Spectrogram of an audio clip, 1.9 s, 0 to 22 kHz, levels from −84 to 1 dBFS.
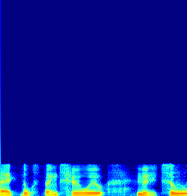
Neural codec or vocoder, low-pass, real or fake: codec, 16 kHz, 0.5 kbps, FreqCodec, larger model; 3.6 kHz; fake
